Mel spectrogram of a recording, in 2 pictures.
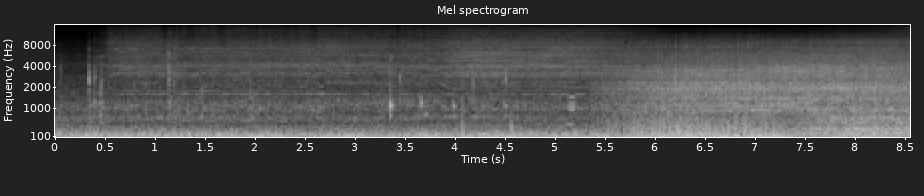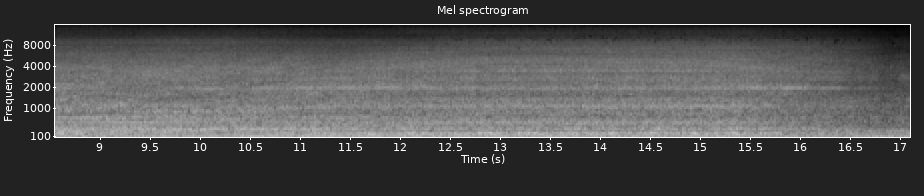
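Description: Refrigerant recovery machine starting up about six seconds in and then running steadily with a faint high steady tone, pulling refrigerant out of the rooftop unit's cooling circuit into a recovery tank. Before it starts there is a steady low rumble with a few light clicks.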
